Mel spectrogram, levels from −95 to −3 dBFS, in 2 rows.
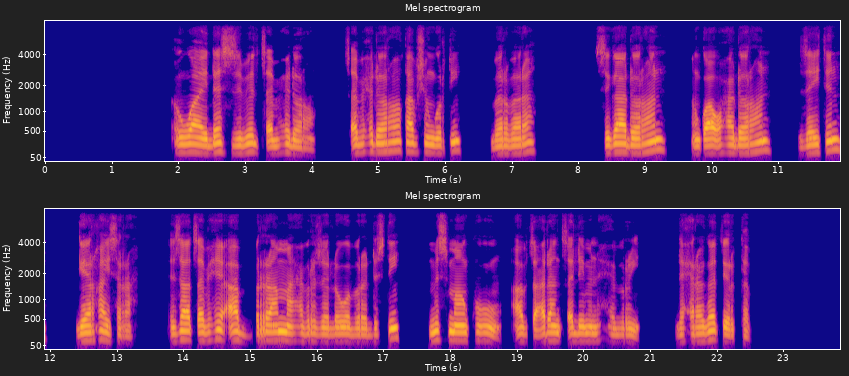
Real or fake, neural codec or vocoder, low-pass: real; none; 7.2 kHz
